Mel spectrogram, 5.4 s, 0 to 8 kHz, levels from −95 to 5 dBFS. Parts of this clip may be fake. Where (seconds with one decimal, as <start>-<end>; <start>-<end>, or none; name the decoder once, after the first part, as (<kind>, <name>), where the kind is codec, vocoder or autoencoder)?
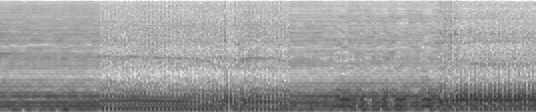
0.0-1.0 (vocoder, HiFi-GAN); 2.9-4.4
